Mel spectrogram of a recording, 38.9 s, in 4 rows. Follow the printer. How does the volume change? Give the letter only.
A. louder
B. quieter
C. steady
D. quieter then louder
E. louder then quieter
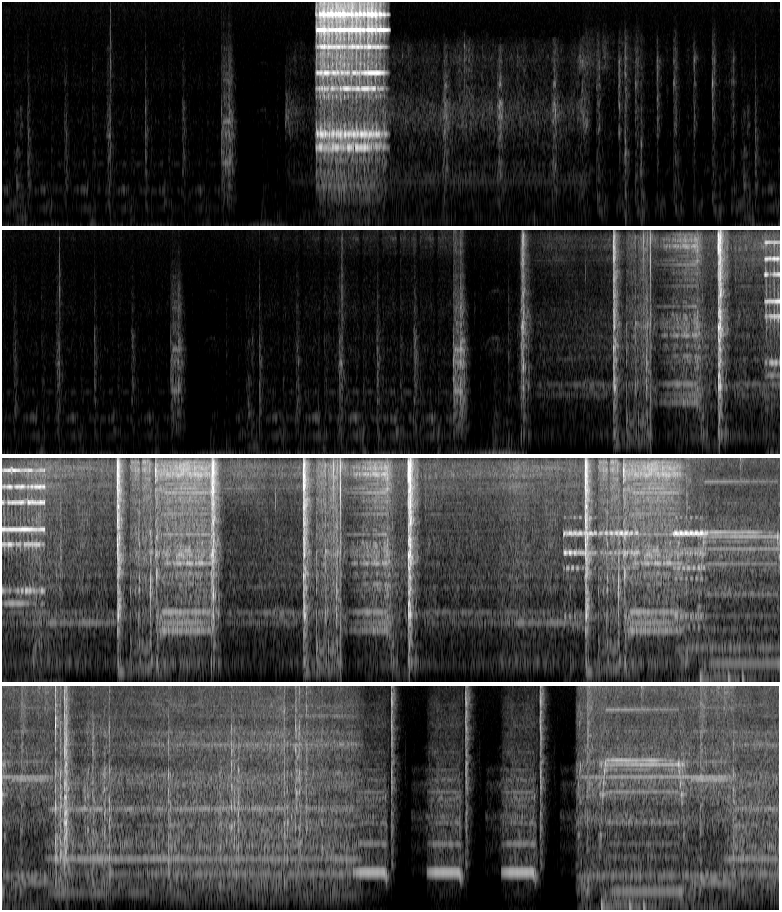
A.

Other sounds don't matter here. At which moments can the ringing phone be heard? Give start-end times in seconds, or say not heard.
3.9-4.8, 19.2-20.2, 26.4-28.3.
